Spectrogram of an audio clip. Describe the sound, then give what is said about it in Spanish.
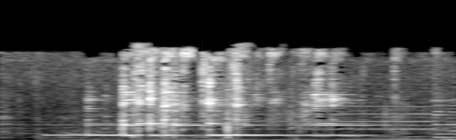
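A cowbell clanks several times in quick, uneven strikes, with a bright ringing tone that lingers between hits, moderately loud, with no voices. “¿Te parece raro que salga de detrás de una palmera con un cencerro y un casco de bici?”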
